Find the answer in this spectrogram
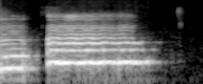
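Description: A person's voice: a short syllable, then a long hesitation sound held on one steady pitch for about a second, like a hummed "euh".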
